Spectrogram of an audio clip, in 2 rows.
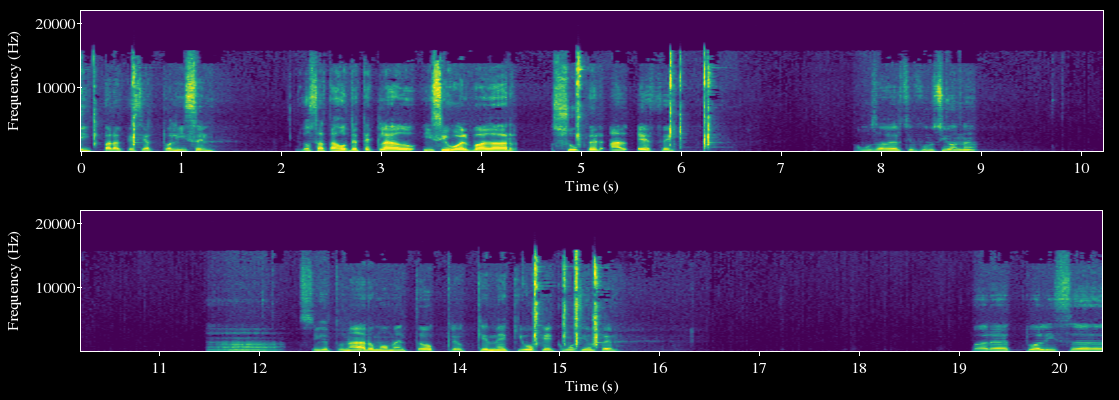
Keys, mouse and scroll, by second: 0.0 super+Escape, 6.0 alt+super+f, 8.7 click, 9.7-11.8 drag, 12.0 click, 15.1 shift+super+q.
